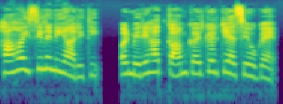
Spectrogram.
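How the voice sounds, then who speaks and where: A woman's voice: on the high side, moderate pace, no echo, studio quality, pitched above the performer's own voice, lightly acted. A woman voicing a long-armed female witch who poses as a kindly snack seller, coaxing and sweet.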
